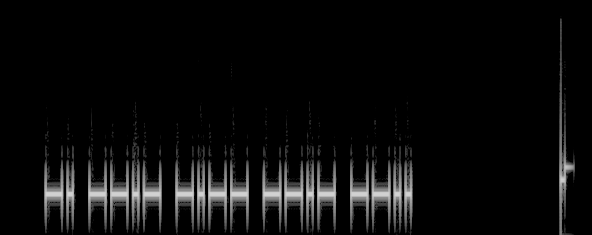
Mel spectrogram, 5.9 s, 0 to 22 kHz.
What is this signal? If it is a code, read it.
Morse code, heard as a keyed tone, about 22 wpm, 700 Hz. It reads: NQYQZ
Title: Code Groups - 5 Letters - 22wpm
